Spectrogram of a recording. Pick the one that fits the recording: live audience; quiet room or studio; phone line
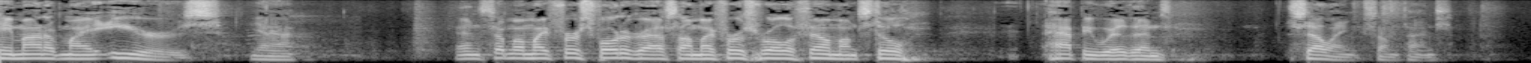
live audience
